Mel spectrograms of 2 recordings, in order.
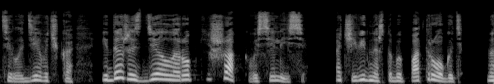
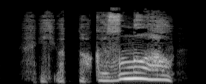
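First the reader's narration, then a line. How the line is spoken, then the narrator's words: Breathed out, boy. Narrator (Russian): выдохнул мальчик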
